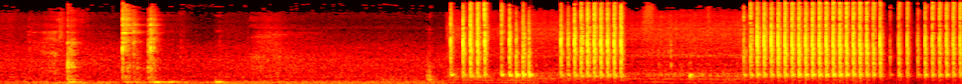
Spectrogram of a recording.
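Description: A few light knocks, then from about halfway four bursts of very fast hammering from a handheld power tool, the longest over a second, as it drives nails through a wooden square dowel into the shelf's side panel.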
